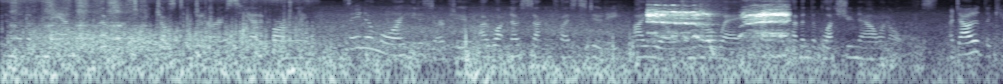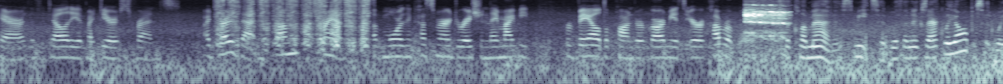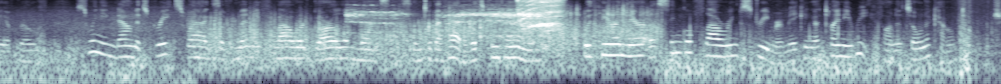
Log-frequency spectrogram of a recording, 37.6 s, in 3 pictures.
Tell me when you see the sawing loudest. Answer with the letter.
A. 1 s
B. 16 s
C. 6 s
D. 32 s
D.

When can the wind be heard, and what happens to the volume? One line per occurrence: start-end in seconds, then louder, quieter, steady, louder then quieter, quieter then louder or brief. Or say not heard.
0.0-37.5 quieter then louder.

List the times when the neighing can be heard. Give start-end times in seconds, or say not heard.
8.1-9.9, 21.8-22.4, 29.4-31.9.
